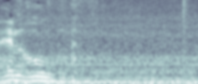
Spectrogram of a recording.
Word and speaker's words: Brno: How do you pronounce Brno?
